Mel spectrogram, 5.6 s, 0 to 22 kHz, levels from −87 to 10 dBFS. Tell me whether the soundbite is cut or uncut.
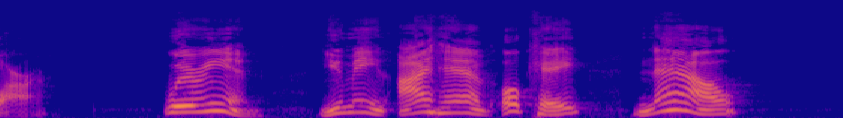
cut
